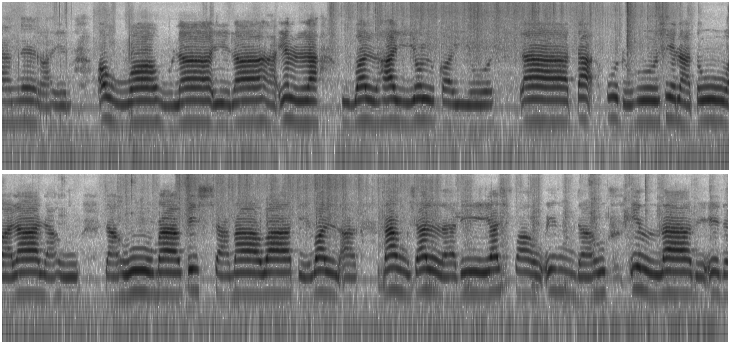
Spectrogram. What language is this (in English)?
Arabic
